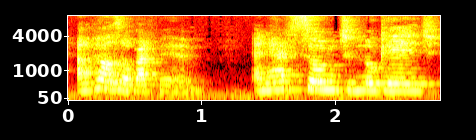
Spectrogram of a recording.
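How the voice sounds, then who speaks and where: A woman, co-hosting a podcast and retelling a story in an animated way with quoted voices. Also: a little high, brisk, recorded from a distance. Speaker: podcast co-host. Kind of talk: casual chat, storytelling. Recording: echoey room.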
